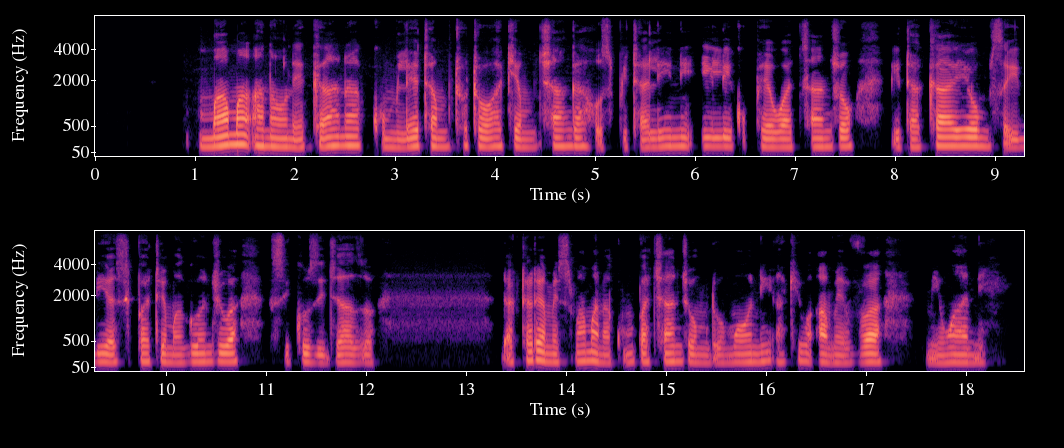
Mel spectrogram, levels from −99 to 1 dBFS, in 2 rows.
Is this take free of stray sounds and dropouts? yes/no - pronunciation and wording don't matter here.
yes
